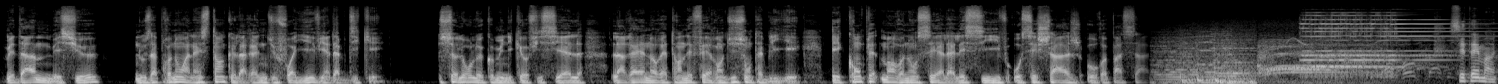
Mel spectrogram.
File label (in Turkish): Fransizca Erkek; seslendirme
